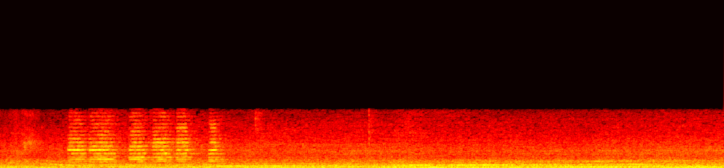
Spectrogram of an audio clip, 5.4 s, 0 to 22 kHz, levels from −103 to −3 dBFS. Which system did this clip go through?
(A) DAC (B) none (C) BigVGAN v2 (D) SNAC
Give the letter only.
C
